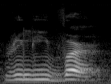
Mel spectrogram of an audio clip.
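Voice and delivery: रिलीवर slowed right down, with the r sound added at the end; relieve plus r. Shown as a demonstration. Teacher slowly modelling रिलीवर for students. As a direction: stretch out रिलीवर and sound its r ending. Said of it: "आर के साथ".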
